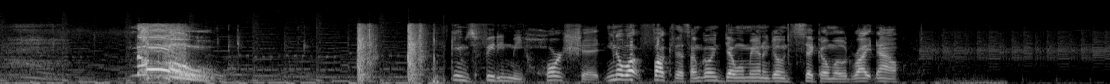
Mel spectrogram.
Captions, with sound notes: NO!!!!! [SLAMS DESK IN RAGE] This game is feeding me horse shit... You know what? Fuck this, I'm going Demoman and going sicko mode right now.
